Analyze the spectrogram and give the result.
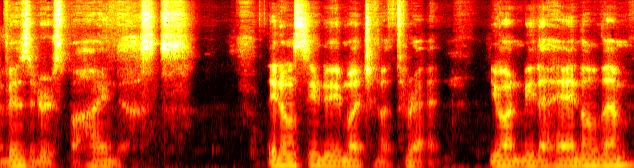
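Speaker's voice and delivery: unsettling, creepy delivery. Narrator voicing a character talking to somebody else, creepy tone. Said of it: "a very creepy tone".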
